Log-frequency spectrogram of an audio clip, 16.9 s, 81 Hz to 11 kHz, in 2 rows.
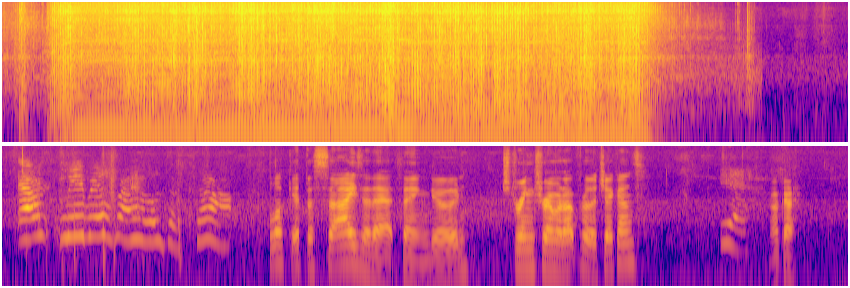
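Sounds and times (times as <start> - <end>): string trimmer whirring: 0.0 - 7.6.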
